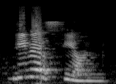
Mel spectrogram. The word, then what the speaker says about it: Diversión: Diversión. Okay, and when you look at the word, you may be tempted to pronounce it diversion, but that is in fact something completely different.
